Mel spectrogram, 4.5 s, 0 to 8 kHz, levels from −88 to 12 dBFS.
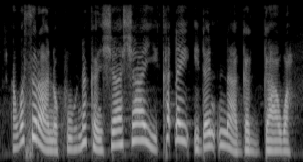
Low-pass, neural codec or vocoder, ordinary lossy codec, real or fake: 7.2 kHz; none; none; real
